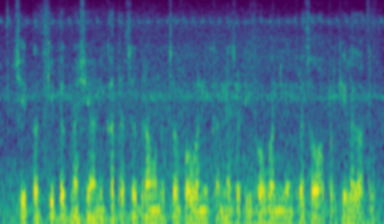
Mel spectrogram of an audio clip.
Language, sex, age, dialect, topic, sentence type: Marathi, male, 25-30, Standard Marathi, agriculture, statement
